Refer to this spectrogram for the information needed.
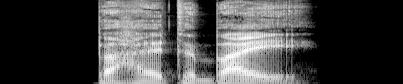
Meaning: inflection of beibehalten: 1. first-person singular present 2. first/third-person singular subjunctive I 3. singular imperative
- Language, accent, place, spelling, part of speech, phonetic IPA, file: German, Germany, Berlin, behalte bei, verb, [bəˌhaltə ˈbaɪ̯], De-behalte bei.ogg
